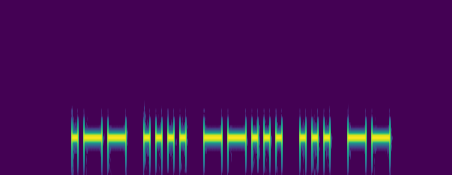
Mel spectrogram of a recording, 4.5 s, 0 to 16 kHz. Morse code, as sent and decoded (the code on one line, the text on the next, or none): .-- .... --... ... --
WH7SM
